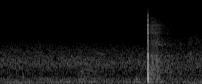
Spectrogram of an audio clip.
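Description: A single sharp crack of a cricket bat striking the ball, about one and a half seconds in, over faint steady outdoor background noise.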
